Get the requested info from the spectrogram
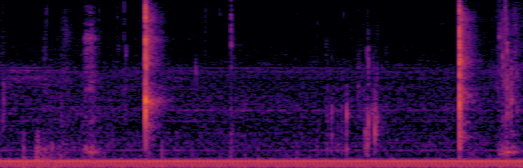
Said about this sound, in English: So mighty, I need to take a swig of my water first. Hold on.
